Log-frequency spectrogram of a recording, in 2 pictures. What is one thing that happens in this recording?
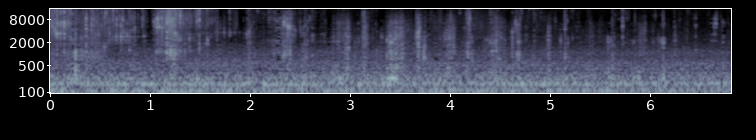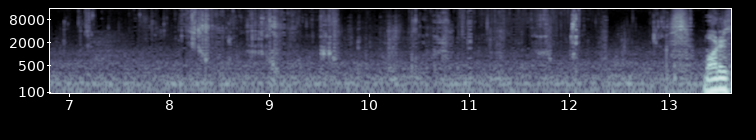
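A man chews with his mouth close to a microphone.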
